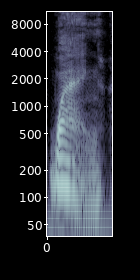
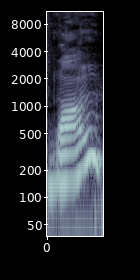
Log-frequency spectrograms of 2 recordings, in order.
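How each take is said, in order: First: The name rhymes with bang. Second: The name rhymes with long. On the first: "I pronounced it Wang" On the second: "it could actually be pronounced Wong"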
